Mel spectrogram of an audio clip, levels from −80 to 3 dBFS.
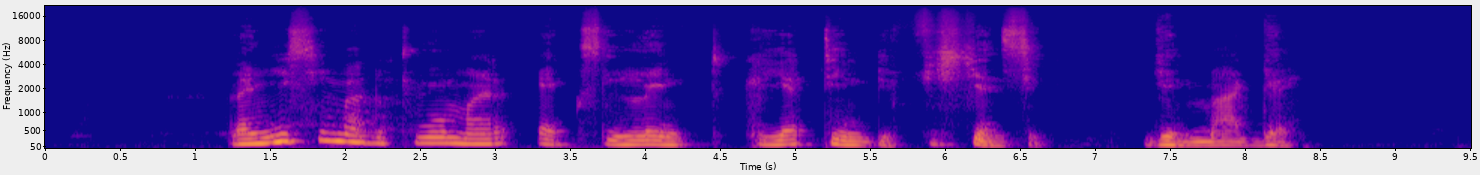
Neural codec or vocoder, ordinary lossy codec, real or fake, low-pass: codec, 44.1 kHz, 3.4 kbps, Pupu-Codec; none; fake; none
